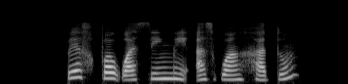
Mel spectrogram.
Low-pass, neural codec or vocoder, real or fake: 7.2 kHz; codec, 16 kHz, 0.7 kbps, FocalCodec; fake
